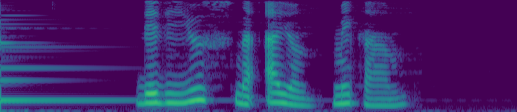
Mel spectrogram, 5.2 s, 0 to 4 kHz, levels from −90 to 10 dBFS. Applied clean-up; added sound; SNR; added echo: none; Dishes, pots, and pans; 14 dB; none.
